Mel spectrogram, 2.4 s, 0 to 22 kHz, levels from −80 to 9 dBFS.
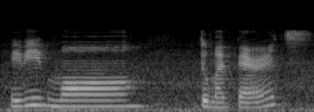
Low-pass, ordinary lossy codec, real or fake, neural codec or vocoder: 7.2 kHz; none; real; none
